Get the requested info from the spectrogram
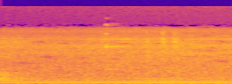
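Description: Steady electrical hum with hiss from a microphone and public-address system, heard in a pause between sentences of a speech.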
